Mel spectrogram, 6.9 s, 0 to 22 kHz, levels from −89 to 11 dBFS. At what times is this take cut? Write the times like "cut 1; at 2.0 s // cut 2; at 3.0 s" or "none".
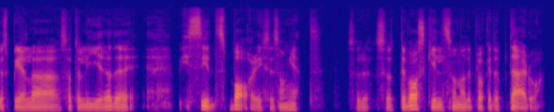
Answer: none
